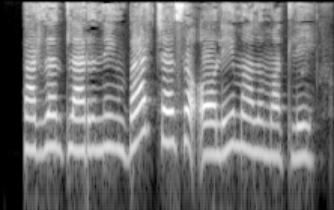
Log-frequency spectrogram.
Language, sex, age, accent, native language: Uzbek, female, 12-17, Jizzax, Uzbek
